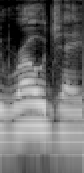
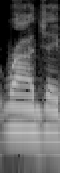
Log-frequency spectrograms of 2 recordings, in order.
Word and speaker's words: ROJAY: it's because people kept people always call me Ro Jay because they say that's how it looks so it's capital r o capital j a y which is pronounced rajay because of the capital J but I don't want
